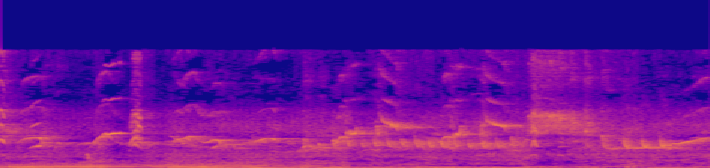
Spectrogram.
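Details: Oriental magpie-robin singing rapidly in the morning to rile other magpie-robins; high whistles and scratchy runs, ending in a series of repeated chip notes, over a steady low droning background.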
